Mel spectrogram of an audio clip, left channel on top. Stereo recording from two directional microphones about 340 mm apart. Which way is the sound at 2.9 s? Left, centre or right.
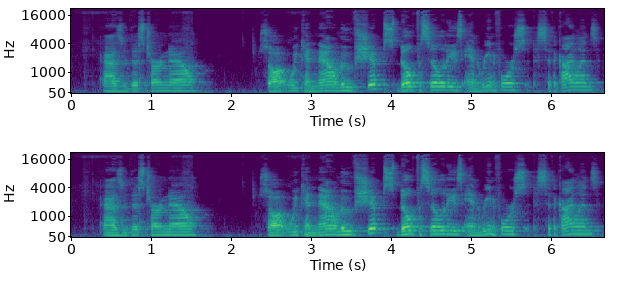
Left.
